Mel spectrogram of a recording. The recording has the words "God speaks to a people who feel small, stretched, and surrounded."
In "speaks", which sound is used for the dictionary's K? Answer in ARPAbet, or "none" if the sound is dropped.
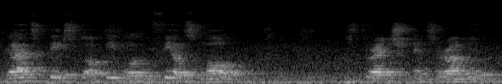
K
